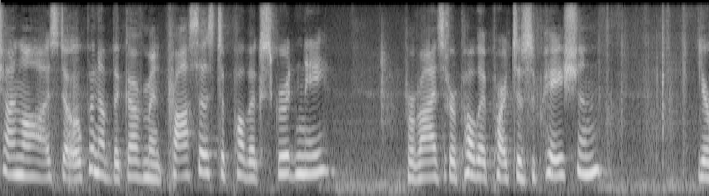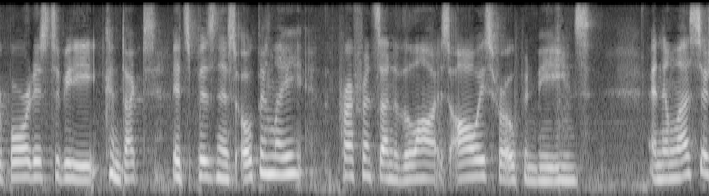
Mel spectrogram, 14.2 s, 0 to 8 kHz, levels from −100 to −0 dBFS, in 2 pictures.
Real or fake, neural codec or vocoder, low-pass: fake; codec, 16 kHz, 0.8 kbps, ZipCodec; 7.2 kHz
